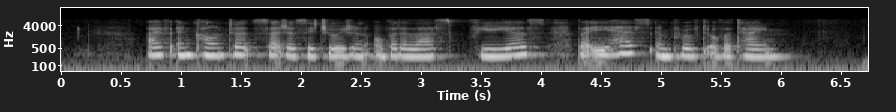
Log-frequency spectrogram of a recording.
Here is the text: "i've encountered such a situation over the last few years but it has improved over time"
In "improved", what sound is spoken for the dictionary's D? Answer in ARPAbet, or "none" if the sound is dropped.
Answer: D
